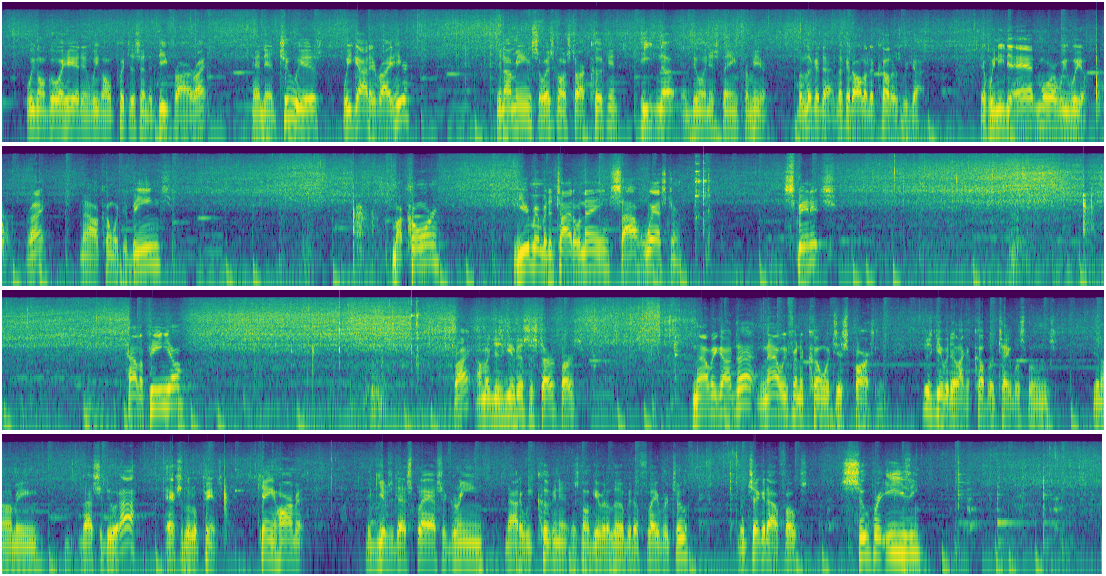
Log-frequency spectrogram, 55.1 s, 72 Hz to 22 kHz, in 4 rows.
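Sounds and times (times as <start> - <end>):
food sizzling in a skillet: 0.0 - 55.0
spatula tapping and scraping pan: 53.2 - 54.7.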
